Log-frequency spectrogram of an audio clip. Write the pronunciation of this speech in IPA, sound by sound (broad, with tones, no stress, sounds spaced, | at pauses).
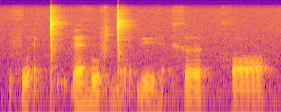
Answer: f w ɛ̰˧ ǀʰ ḭ˨ ɓ ɛ˦ ɦ u˧ f ɡ͡ǀ ɛ̰˦˨ ɓ y˨ ɦ ɛ̰˨ x ə˧ | x ɔ˨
